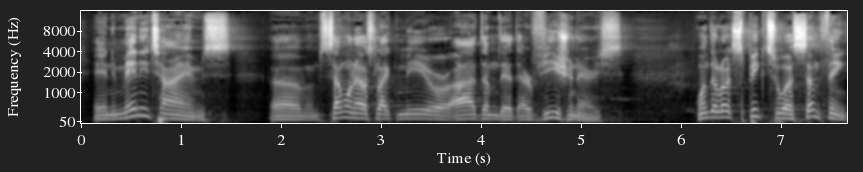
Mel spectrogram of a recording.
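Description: A man with a Brazilian accent, at a fairly slow pace. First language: Portuguese. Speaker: pastor. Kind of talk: sermon. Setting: church.

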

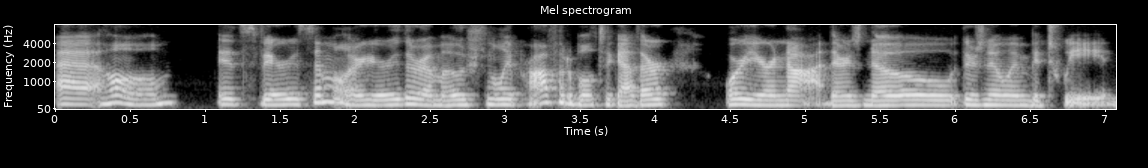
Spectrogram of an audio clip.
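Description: A woman with an ordinary speaking voice talks at a medium pitch and a fairly quick pace. Her intonation is fairly even and her loudness very even. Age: 50s. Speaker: marriage and relationship expert. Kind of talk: interview conversation.

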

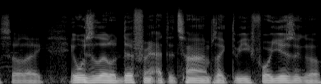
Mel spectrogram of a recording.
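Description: At a very fast pace, a man with a very deep, low pitch talks in a dark, mellow tone and fairly even intonation. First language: Spanish. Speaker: musician. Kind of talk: casual chat. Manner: code-switching English and Spanish.

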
